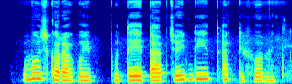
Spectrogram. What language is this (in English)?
Kalenjin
